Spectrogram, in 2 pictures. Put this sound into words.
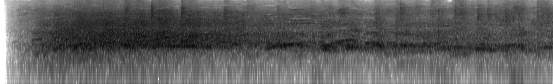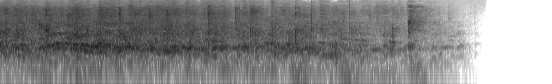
LaughLaugh in medium theatreRecorded with MD and Sony mic, above the people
